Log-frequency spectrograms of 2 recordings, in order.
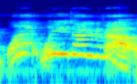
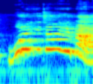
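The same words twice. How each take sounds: First: Very high-pitched puzzled question; baffled mom. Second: Shrieked, very high and loud mock outrage; mom impression. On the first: Retold or imitated. Mom asked about a coin on the phone, baffled. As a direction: imitate a mom's high, startled confusion. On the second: Daughter mimics mom's phone reaction, hammed-up loud disbelief. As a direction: blow it up into a loud, squawking mom. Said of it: "if you, anybody knows my mom".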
